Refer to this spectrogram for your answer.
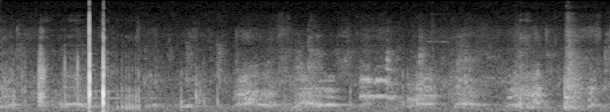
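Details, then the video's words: Two toy Pomeranian puppies, Pomo the male and Pomy the female, fighting over a sock indoors at home in Kathmandu, Nepal; bursts of short throaty growls and whiny grunts, with two sharp clicks early on. "Pomeranian puppies fighting for sock"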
